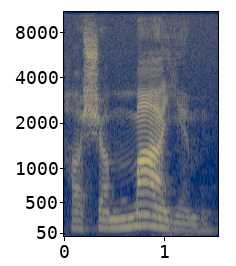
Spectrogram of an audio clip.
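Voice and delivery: Hashamayim, slow, weight on the ma of mem; stress on the mem. Shown as a demonstration. Teacher models stress on mem for learners, slow. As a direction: drag out Hashamayim, leaning on the mem. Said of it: "the accent is gonna go with the mem".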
